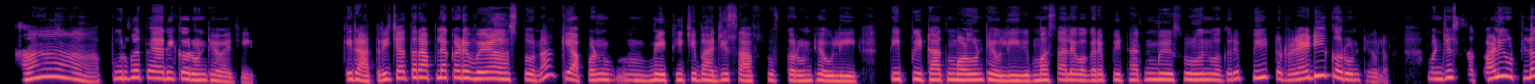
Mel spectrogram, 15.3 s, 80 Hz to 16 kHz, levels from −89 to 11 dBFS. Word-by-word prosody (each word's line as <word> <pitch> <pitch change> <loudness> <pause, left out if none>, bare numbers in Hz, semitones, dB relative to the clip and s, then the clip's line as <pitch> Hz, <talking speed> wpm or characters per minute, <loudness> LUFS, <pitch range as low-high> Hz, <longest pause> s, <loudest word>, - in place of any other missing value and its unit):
हां, 255 - -1
पूर्व 270 +3 0
तयारी 265 -2 +3
करून 220 -4 +3
ठेवायची. 160 -9 -4 0.9
की 240 - +2
रात्रीच्या 225 +5 +1
तर 300 - +2
आपल्याकडे 290 0 +3
वेळ 255 -1 +4
असतो 240 -3 0
ना, 200 - -2
की 255 - -2
आपण 210 +1 0
अ, - - -2 0.4
मेथीची 215 +1 +1
भाजी 210 +1 +1
साफ-सूफ 200 -1 -3
करून 195 -1 0
ठेवली, 185 -4 +1 0.4
ती 235 - +2
पिठात 225 -2 +1
मळून 220 0 +3
ठेवली, 190 -3 +2
मसाले 210 +1 0
वगैरे 205 0 0
पिठात 215 +1 -4
मिसळून 225 -1 +1
वगैरे 220 +3 -2
पीठ 295 -1 0
रेडी 275 - +4
करून 230 -8 +1
ठेवलं, 160 -3 -12 0.4
म्हणजे 250 +3 -1
सकाळी 260 - -1
उठलं 315 -1 -1
225 Hz, 140 wpm, -23 LUFS, 205-260 Hz, 0.9 s, वेळ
